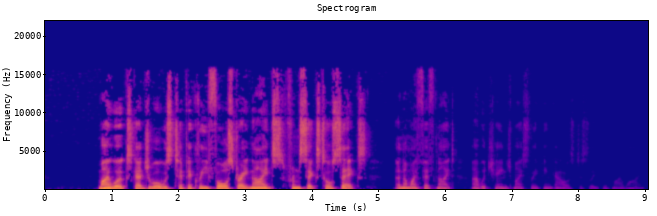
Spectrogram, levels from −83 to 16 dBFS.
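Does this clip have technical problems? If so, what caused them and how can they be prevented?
No, this speech clip has no technical problems, and the gradual fade-out over roughly its second half is a smooth, deliberate edit.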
